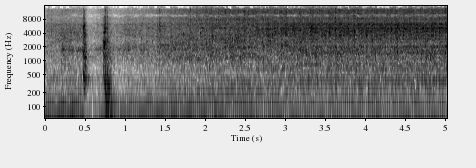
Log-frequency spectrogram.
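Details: Volvo after a new coolant tank and cap, with no warning lights on: after a couple of thumps it settles into a steady, smooth idle with no misses, ticks or rattles.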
